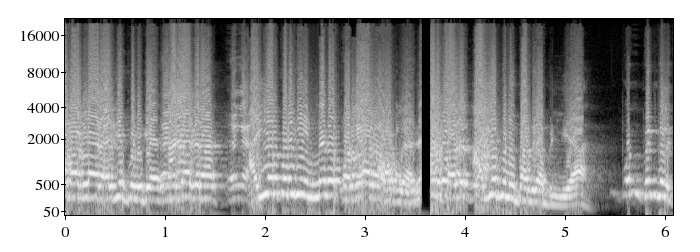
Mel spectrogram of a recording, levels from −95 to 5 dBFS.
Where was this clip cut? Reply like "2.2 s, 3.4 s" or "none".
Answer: 3.6 s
